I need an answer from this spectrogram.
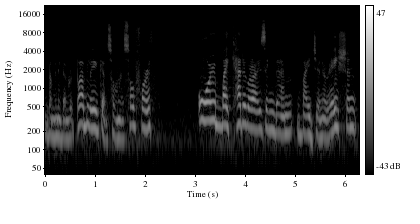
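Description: Older woman lecturing in a husky, mellow voice. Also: fairly low pitch. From Chile. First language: Spanish. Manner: conversational, checks in with "right?" and "okay?". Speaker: lecturer on bilingualism. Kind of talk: academic presentation. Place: lecture hall.

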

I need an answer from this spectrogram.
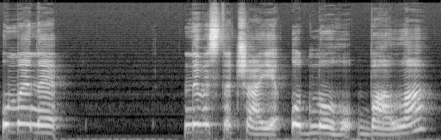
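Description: Female teacher, lively pitch, slightly gravelly, a bit distant from the mic. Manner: clear, deliberate, stresses word endings. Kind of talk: scripted grammar lesson.

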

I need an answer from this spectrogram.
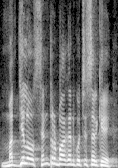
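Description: A man's voice: high-pitched, lively intonation, moderate pace. A man preaching a sermon to a congregation, asking questions and urging them to answer aloud. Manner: call-and-response, quizzing the congregation. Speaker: pastor. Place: church service before a congregation.

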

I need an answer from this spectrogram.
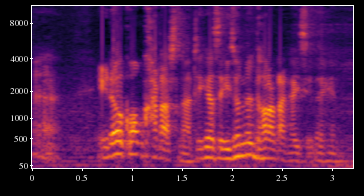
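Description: A man with a Bangladeshi accent teaching English, reading story lines slowly and explaining them with playful, teasing asides. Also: a little high, lively intonation, fairly bright tone.

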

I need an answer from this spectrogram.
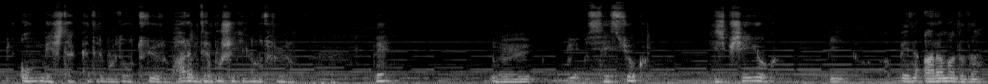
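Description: A man vlogging at home with dramatic, breathless talk that often drops to hushed whispers. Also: mid-range voice. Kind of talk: excited vlog narration.

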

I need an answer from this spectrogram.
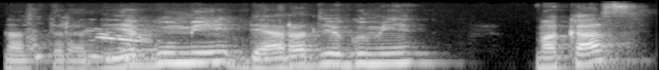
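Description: A man's voice: a little high, lively intonation, unhurried, dull audio. A male teacher giving a remote German lesson over a video call, patiently drilling vocabulary and praising his students' answers.

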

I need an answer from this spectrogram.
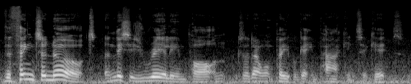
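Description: A man's voice: mid-range voice, big pitch swings, fast talker, warm tone. A man in a moving car giving practical, chatty directions to anglers as he drives. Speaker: boat skipper's guide to anglers. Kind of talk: casual driving commentary. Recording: car and road noise behind.

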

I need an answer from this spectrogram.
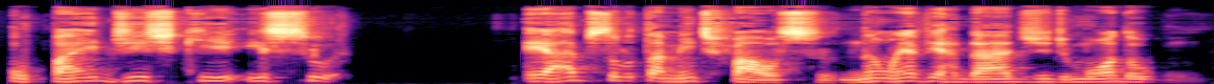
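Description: Using movie clips, this Brazilian man explains English grammar in his Brazilian Portuguese accent and slowly, carefully repeats each English phrase. His pitch sits fairly high, and a faint hiss or hum runs under the recording.

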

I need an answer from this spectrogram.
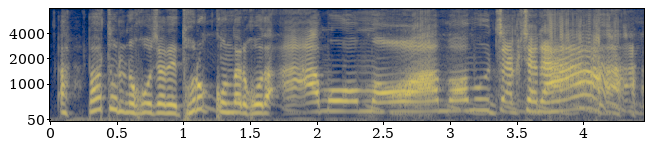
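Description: A young man doing let's play commentary, rough-talking and exasperated, laughing often. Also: extremely high pitch, fast talker, sharp tone. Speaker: game commentator.

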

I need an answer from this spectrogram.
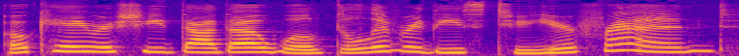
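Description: A woman voicing a thoughtful young girl, the older sister, in a soft, gentle way. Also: sits high, unhurried, no room sound, studio quality, pitched above the performer's own voice.

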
